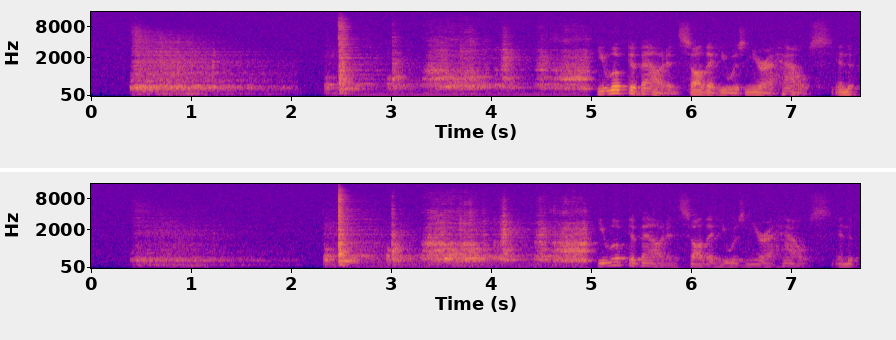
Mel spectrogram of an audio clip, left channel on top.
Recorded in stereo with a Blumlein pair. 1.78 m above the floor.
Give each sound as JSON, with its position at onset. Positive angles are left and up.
{"t": 0.4, "sound": "an explosion", "azimuth_deg": 40, "distance_m": 5.0}
{"t": 2.3, "sound": "keys jangling", "azimuth_deg": -50, "distance_m": 5.5}
{"t": 5.1, "sound": "a man speaking", "azimuth_deg": 25, "distance_m": 1.8}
